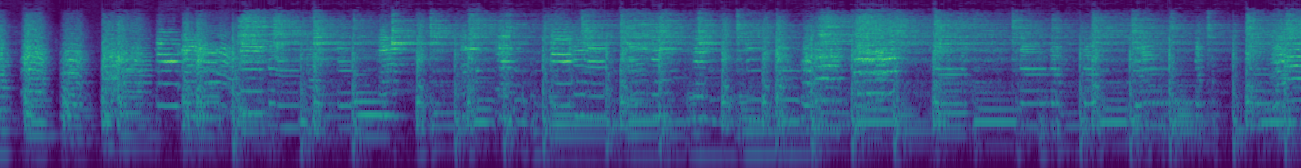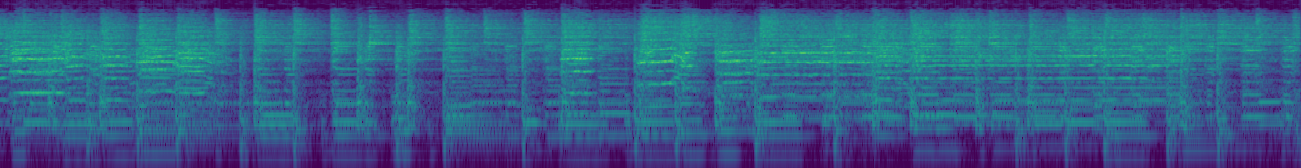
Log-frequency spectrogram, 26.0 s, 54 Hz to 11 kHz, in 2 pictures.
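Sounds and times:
electric guitar: 0.0 - 26.0
funk band playing: 0.0 - 26.0.

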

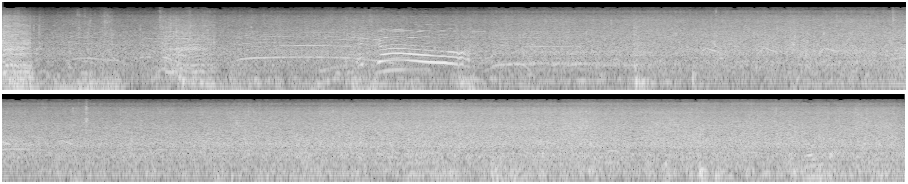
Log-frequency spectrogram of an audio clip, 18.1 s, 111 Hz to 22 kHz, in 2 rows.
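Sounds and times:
river water rushing: 0.0 - 18.0.

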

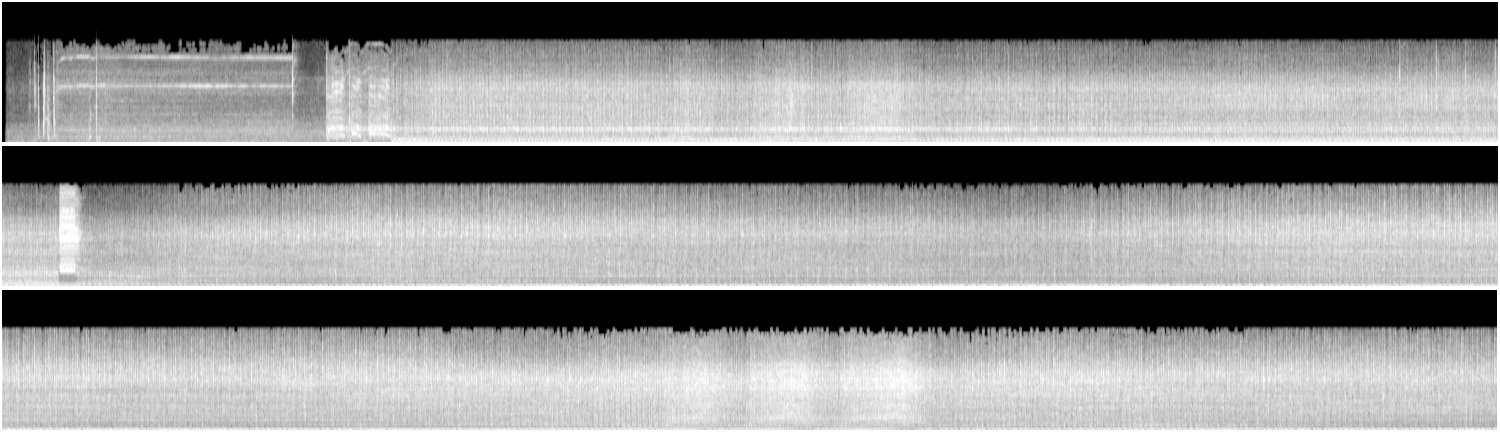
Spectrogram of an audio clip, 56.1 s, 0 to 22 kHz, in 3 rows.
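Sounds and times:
thin high whine: 0.6 - 4.0
motorcycle engine starting and idling: 3.4 - 56.0.

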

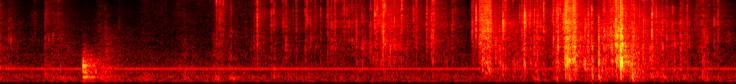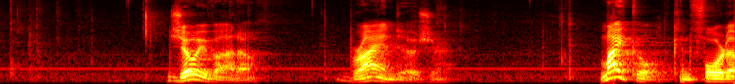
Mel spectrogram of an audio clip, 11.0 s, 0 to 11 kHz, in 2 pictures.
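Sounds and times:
foil wrapper crinkling: 1.6 - 5.8.

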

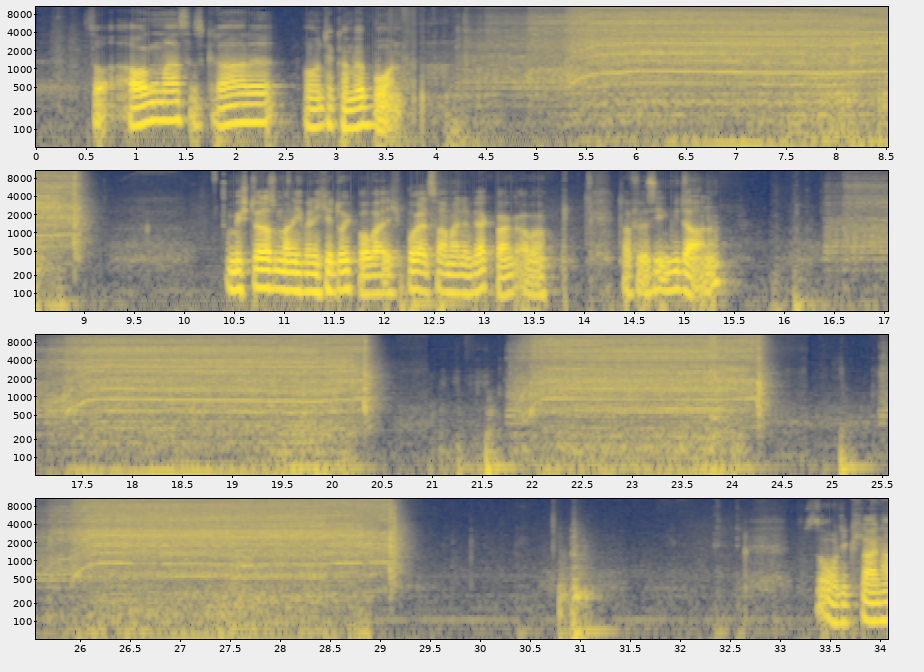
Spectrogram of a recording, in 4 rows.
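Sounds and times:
cordless drill boring wood: 4.2 - 9.1, 16.4 - 20.5, 21.8 - 24.4, 25.5 - 29.3
drill knocking against panel: 6.7 - 8.9.

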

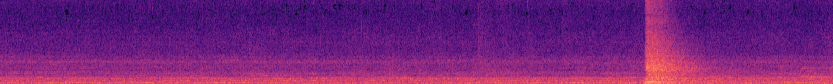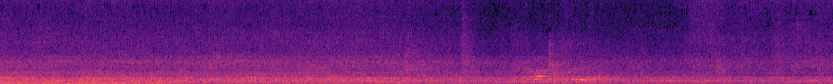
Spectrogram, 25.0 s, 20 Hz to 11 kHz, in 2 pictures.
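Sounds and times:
pump machine hum: 0.0 - 19.4.

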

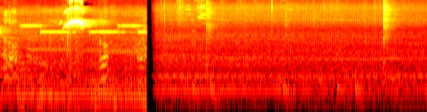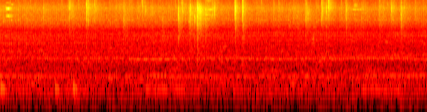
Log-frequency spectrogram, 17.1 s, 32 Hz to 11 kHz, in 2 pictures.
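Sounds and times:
fire pops and cracks: 3.1 - 4.5, 5.4 - 17.0
low background rumble: 3.9 - 17.0.

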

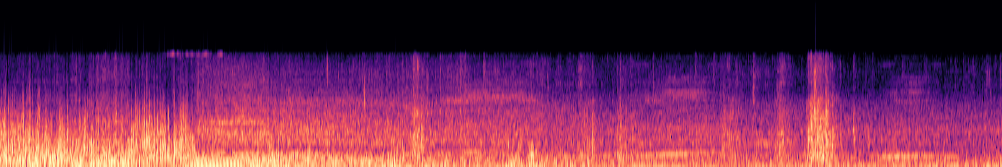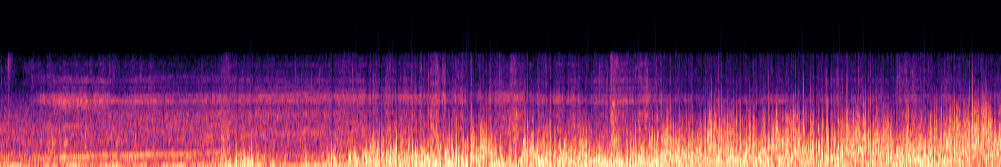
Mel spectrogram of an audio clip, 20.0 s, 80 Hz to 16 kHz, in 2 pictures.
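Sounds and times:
road and wind rumble: 0.0 - 20.0
electric motor whine: 4.4 - 5.6.

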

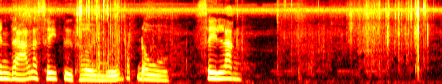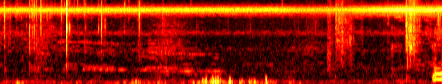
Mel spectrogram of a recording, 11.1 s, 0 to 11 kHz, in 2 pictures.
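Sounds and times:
footsteps on dry ground: 0.0 - 6.1
insects chirring: 0.0 - 11.0.

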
